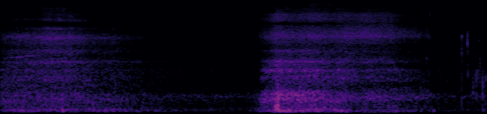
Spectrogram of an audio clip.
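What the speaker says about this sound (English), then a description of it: "Take another nice big deep breath." A single slow, deep breath drawn in and let out during an EFT tapping exercise, heard close and soft with a faint hiss of air and no speech.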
